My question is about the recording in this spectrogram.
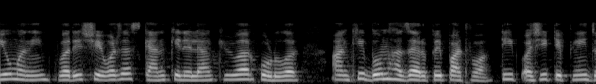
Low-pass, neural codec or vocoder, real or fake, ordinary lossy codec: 7.2 kHz; codec, 24 kHz, 0.9 kbps, WavTokenizer, medium speech release version 2; fake; AAC, 48 kbps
